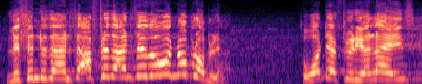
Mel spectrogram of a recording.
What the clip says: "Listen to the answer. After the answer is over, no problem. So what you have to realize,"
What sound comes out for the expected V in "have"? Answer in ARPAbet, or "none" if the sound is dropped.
F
